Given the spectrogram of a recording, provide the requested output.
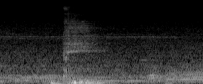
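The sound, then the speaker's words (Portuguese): A motorcycle engine swells briefly as it passes by, a quick rising whine and low rumble that fades within a second, leaving a steady low background hum. “Olha a moto. Acabou com a minha brisa.”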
